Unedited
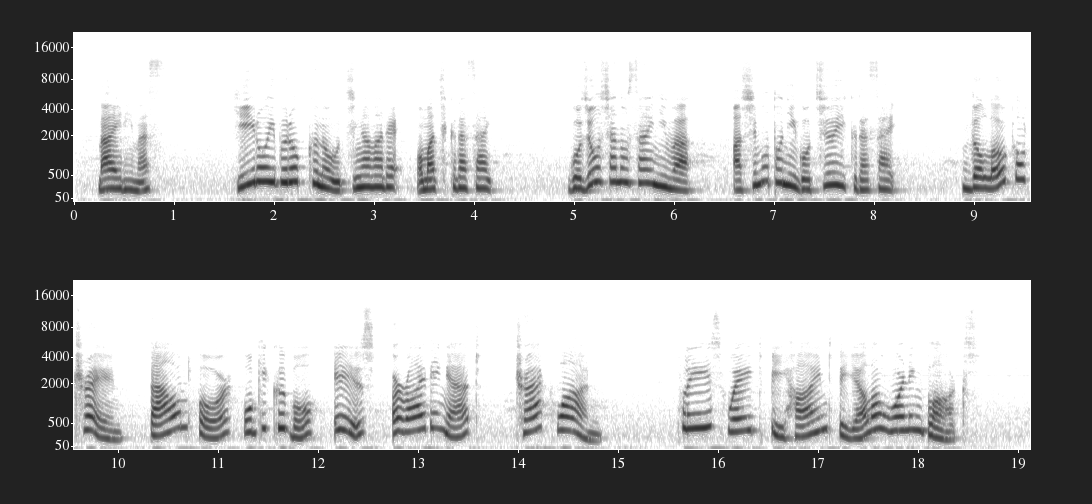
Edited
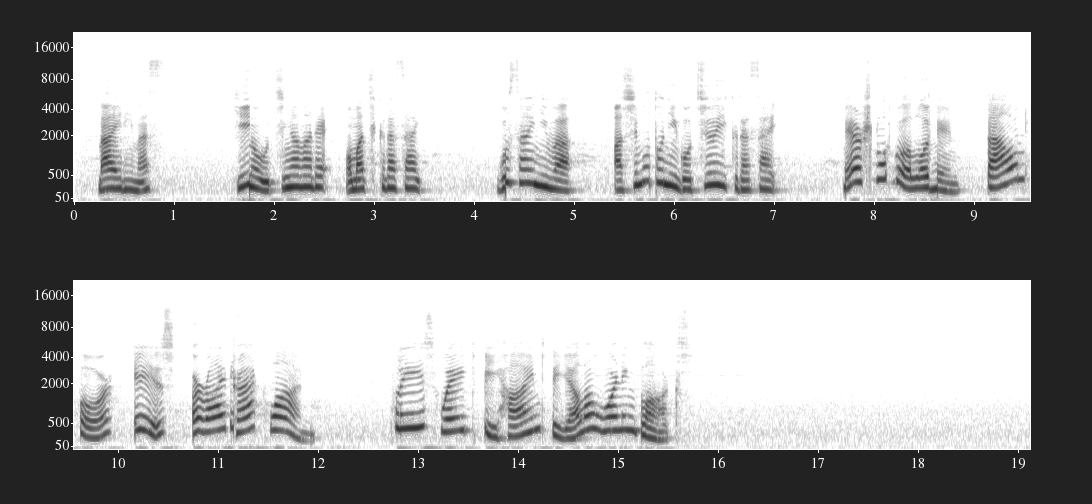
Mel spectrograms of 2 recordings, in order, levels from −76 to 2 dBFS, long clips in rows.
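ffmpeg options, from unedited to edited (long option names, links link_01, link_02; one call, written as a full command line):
ffmpeg -i in.wav -filter_complex "[0:a]asplit=8[link_01][link_02][link_03][link_04][link_05][link_06][link_07][link_08];[link_01]atrim=end=1.752[link_09];[link_02]atrim=start=2.458:end=5.022[link_10];[link_03]atrim=start=5.498:end=8.902[link_11];[link_04]atrim=start=8.898:end=9.822,asetpts=PTS-STARTPTS,areverse[link_12];[link_05]atrim=start=9.818:end=11.222[link_13];[link_06]atrim=start=12.028:end=13.152[link_14];[link_07]atrim=start=14.018:end=14.79,asetpts=PTS-STARTPTS,afade=type=out:start_time=0.522:duration=0.25:silence=0.237137[link_15];[link_08]atrim=start=14.79,asetpts=PTS-STARTPTS,afade=type=in:duration=0.004:curve=hsin:silence=0.237137[link_16];[link_09][link_10]acrossfade=duration=0.004:curve1=hsin:curve2=hsin[link_17];[link_17][link_11]acrossfade=duration=0.004:curve1=hsin:curve2=hsin[link_18];[link_18][link_12]acrossfade=duration=0.004:curve1=hsin:curve2=hsin[link_19];[link_19][link_13]acrossfade=duration=0.004:curve1=hsin:curve2=hsin[link_20];[link_20][link_14]acrossfade=duration=0.004:curve1=hsin:curve2=hsin[link_21];[link_15][link_16]concat=n=2:v=0:a=1[link_22];[link_21][link_22]acrossfade=duration=0.004:curve1=hsin:curve2=hsin" out.wav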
